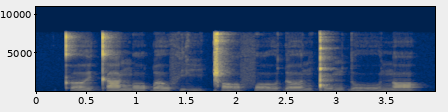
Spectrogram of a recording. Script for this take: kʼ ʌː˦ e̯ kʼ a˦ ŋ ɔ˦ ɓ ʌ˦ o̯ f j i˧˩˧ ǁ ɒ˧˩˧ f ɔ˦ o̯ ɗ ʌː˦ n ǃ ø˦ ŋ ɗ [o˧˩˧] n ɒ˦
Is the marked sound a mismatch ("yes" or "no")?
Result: yes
